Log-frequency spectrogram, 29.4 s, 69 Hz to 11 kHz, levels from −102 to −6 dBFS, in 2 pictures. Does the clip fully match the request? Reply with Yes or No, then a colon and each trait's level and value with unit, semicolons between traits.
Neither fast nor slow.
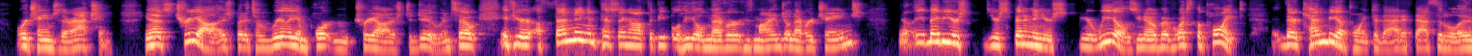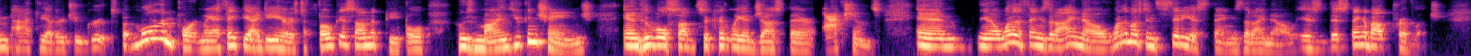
No: fast, 235 wpm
